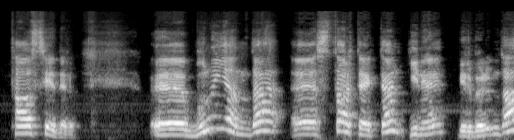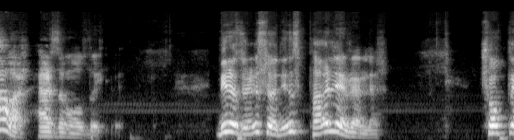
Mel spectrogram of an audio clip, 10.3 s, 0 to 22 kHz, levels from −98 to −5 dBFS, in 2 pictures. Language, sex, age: Turkish, male, 40-59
